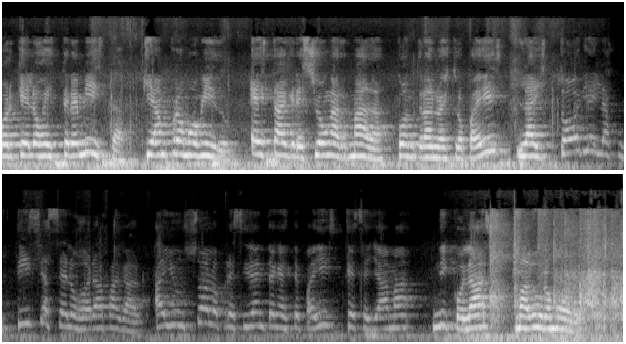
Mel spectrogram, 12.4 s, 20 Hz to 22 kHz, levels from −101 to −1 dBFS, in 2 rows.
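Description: From 10.33 to 10.97 s, zipper noise rides on a level change of roughly 25 dB. The gain moves in rapid unsmoothed steps, around 400 per second, each adding a tiny click.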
